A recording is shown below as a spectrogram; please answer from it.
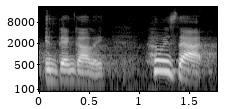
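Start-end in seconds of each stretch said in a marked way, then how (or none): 1.1-1.7 raised, insistent question; calling out. Retold or imitated. Prabhupada calling from his room once more, insistent demand. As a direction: call it out higher, demanding.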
